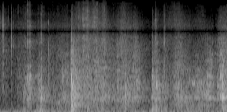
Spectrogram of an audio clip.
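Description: Handling noise of a toy unboxing: light knocks and rustling as packaging and Lego bags are moved about, with one sharper knock a little under a second in.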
